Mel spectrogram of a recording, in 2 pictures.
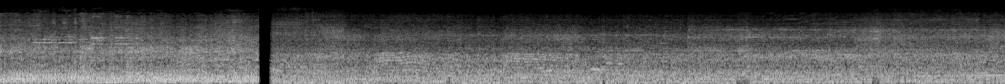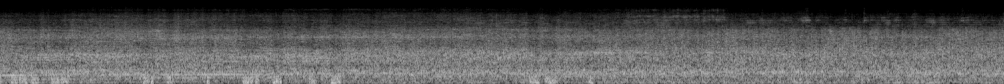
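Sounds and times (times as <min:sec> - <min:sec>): two-stroke motorcycles revving: 0:00.0 - 0:20.0.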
